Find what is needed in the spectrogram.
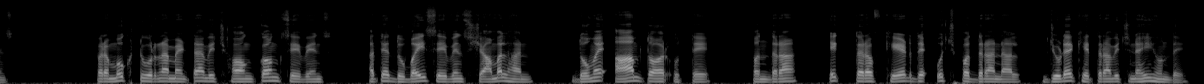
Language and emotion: Punjabi, neutral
